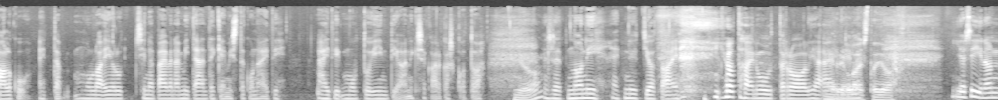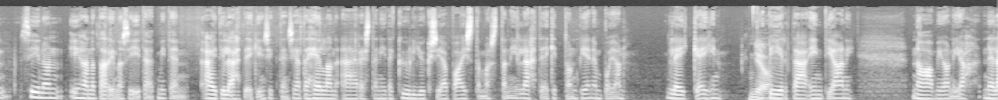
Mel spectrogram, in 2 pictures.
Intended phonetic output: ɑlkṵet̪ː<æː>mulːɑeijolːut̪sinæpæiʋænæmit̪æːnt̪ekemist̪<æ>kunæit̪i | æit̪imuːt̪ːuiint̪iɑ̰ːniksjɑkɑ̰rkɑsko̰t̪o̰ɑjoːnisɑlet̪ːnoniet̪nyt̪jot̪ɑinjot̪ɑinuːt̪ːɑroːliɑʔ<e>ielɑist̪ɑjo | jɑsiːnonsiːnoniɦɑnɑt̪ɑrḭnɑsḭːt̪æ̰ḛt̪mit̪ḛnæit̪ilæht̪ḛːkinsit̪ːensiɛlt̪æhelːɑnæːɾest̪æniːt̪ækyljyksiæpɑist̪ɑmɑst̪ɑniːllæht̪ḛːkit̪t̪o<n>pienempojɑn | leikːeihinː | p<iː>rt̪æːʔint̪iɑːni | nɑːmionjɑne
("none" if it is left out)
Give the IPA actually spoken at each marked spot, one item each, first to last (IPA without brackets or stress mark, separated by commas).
æ, æ, æ, n, iː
